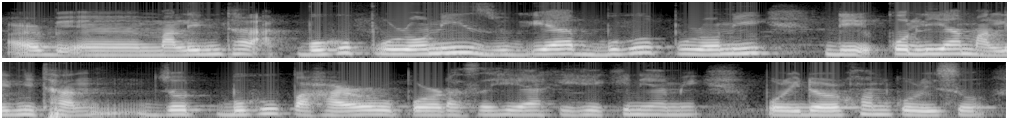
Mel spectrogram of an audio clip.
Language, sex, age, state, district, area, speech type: Assamese, female, 18-30, Assam, Kamrup Metropolitan, urban, spontaneous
